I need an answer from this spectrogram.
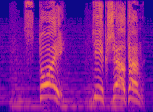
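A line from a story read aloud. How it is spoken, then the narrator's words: Man shouting from afar. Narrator (Russian): крикнул человек на острове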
